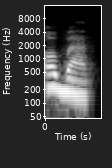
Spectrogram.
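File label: "obat", Indonesian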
